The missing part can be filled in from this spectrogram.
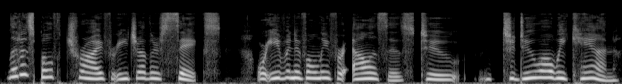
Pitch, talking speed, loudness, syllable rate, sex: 265 Hz, 185 wpm, -17 LUFS, 5.0 syllables/s, female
